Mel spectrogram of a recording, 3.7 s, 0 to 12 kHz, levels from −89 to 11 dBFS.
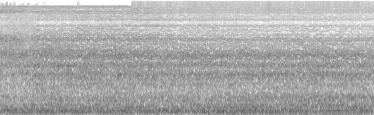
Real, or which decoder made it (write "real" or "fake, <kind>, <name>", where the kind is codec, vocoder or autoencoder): real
